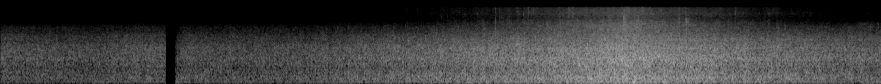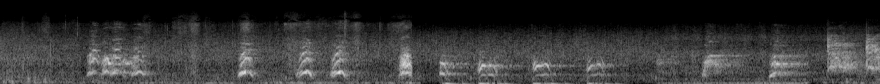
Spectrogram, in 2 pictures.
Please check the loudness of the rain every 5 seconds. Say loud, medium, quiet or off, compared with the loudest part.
medium, loud, quiet, quiet.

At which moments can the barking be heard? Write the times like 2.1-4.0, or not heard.
8.7-17.5.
